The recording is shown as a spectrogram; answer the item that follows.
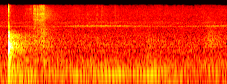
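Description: A single sharp knock or tap just after the start, fading out within about half a second, over a faint steady hum of room noise.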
